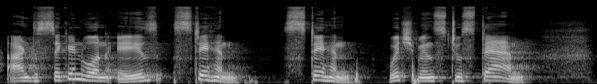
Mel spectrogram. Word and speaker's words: stehen: The next letter combination is S, P, S, T, which is pronounced like the letter combination S, H, P, S, H, T.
